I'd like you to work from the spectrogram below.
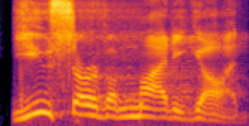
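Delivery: emphatic repeat of a praise; retold exclamation. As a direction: declare it like a verdict, starting high. Repeats the man's exact words.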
